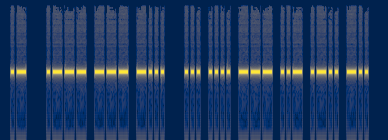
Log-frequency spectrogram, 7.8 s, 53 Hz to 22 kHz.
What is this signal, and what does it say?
Morse code, heard as a keyed tone, about 20 wpm, 1000 Hz. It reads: A JOB SHOULD
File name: qotdfiles / 20wpm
